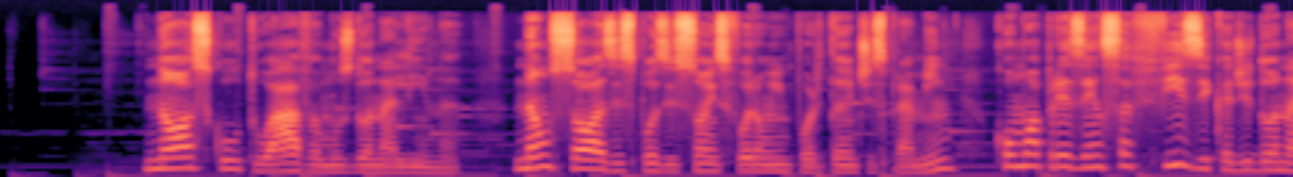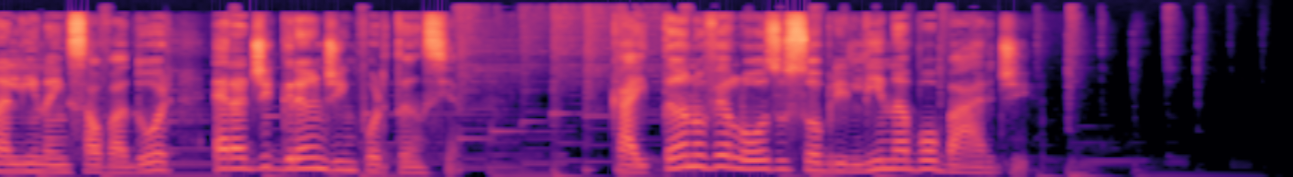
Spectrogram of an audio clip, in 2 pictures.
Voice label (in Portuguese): narracao; foto lina com gato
